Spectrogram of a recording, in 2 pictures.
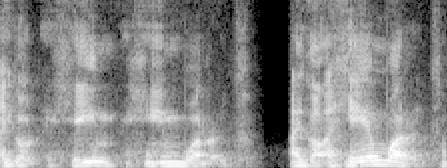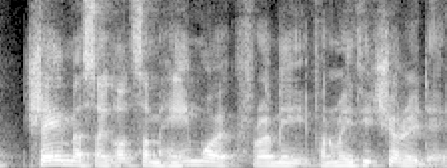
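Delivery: regional, local Scottish accent. Speaker shows off their accent from a place in scotland; scottish accent. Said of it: "That's me doing my accent for some place in Scotland".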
